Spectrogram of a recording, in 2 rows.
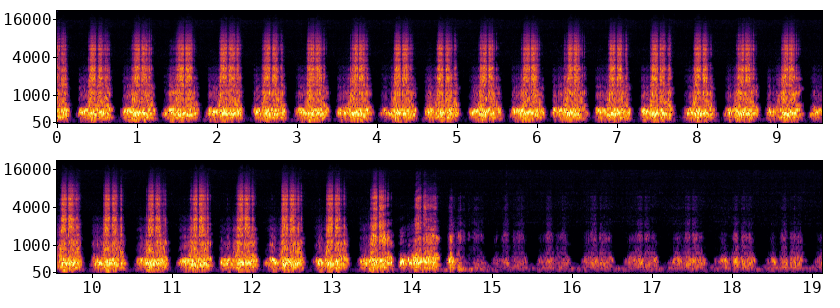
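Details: Continuous heart murmur at auscultation position A during a lie-stand-sit-lie stress test (72-108-90-84 bpm): loud rushing murmur with each beat at about 108 a minute, dropping sharply in loudness on sitting.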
